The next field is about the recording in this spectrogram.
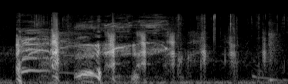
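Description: A man heaving and retching: several harsh, strained voiced bursts with gagging throat sounds come in an uneven rhythm, loudest early on and tapering into fainter rasps.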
